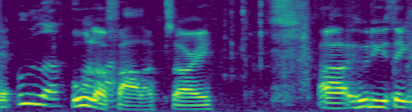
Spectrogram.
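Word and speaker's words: Ula Fala: We got the Alufala. Is that how you say it? Ulafala.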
